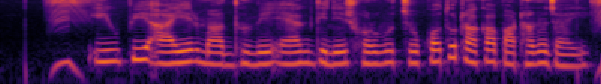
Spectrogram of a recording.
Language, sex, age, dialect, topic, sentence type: Bengali, female, 25-30, Northern/Varendri, banking, question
